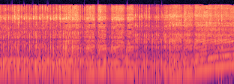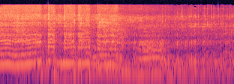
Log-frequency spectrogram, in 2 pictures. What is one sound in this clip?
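Loud drag racing engines roar and rise sharply in pitch.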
